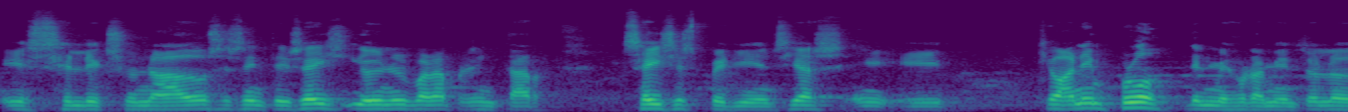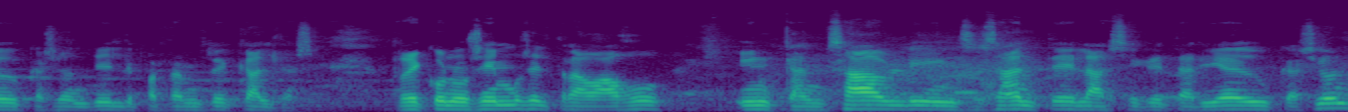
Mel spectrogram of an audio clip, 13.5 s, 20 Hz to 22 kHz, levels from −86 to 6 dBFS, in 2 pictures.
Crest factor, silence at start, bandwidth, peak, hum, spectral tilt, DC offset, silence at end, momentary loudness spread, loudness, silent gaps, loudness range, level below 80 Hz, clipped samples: 22 dB; 0 s; 13.5 kHz; -8 dBFS; none; -4.5 dB/octave; under 0.1%; 0 s; 14 LU; -29 LUFS; none; 3 LU; -80 dBFS; under 0.1%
